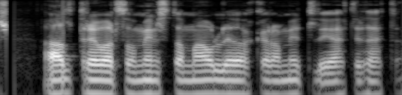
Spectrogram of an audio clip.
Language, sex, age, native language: Icelandic, male, 30-39, Icelandic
